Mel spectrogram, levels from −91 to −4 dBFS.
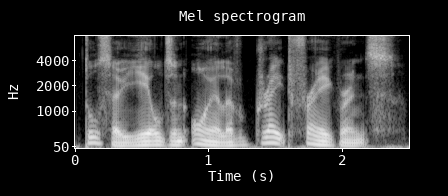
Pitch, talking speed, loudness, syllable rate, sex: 100 Hz, 190 wpm, -17 LUFS, 4.8 syllables/s, male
